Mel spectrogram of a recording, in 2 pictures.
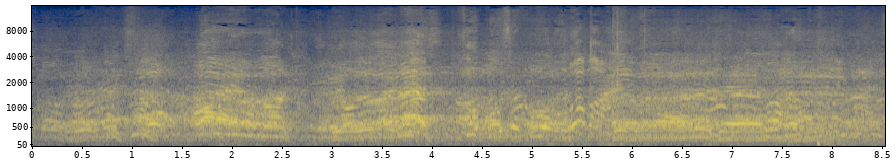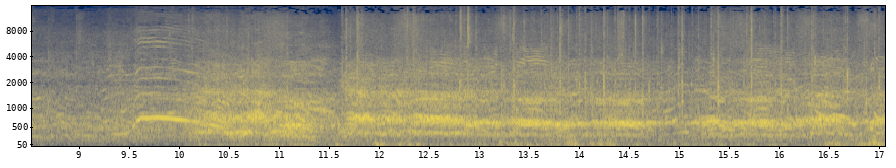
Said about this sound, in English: what you'll hear now is the atmosphere around St James's Park from various points in the day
